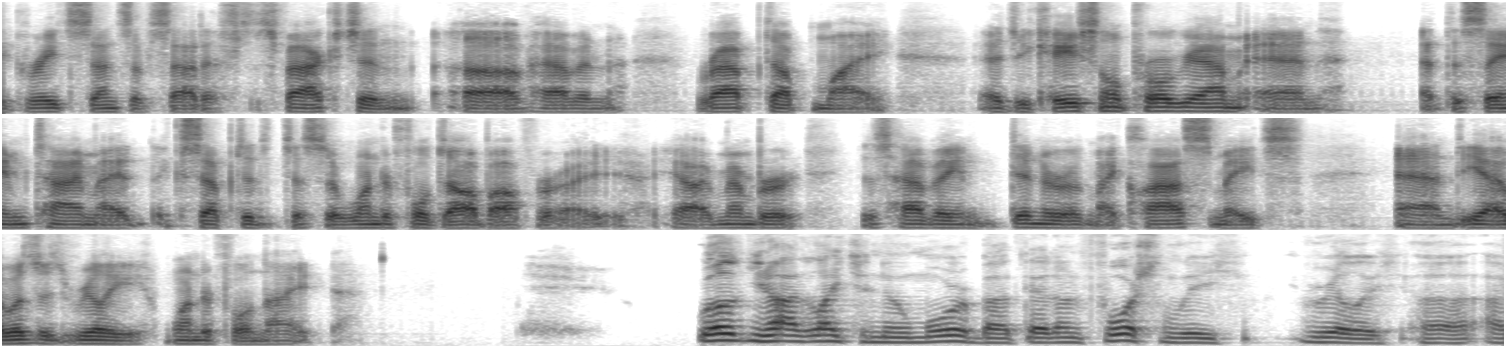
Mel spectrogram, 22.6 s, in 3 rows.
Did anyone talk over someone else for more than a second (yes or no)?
no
